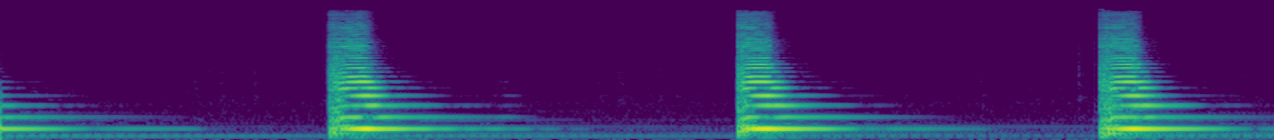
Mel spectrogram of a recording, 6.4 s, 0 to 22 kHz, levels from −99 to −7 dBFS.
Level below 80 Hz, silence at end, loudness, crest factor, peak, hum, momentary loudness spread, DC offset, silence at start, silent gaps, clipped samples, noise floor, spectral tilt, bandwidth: -72 dBFS; 0.25 s; -21 LUFS; 18 dB; -8 dBFS; none; 21 LU; under 0.1%; 0 s; none; under 0.1%; -69 dBFS; -4.5 dB/octave; 11.5 kHz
